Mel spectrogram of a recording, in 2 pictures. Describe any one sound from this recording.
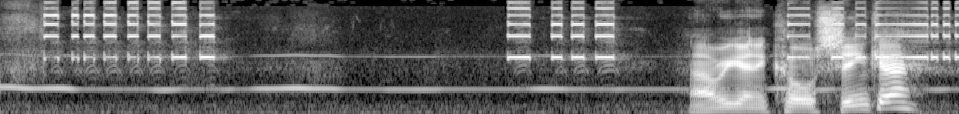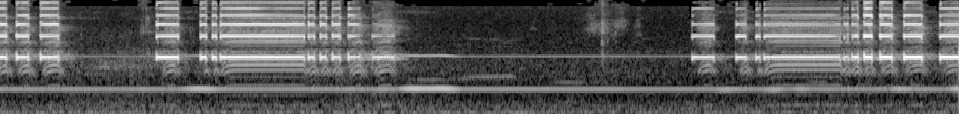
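A metal detector hums a steady high tone.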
